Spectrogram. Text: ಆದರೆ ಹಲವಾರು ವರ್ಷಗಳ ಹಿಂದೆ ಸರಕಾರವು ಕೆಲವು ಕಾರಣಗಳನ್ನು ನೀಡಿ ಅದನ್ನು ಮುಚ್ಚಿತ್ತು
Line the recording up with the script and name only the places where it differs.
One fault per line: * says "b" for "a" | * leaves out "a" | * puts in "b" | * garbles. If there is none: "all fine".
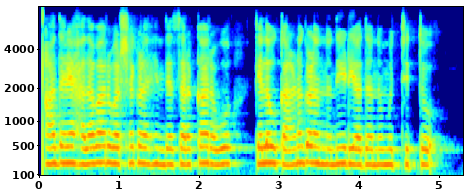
all fine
